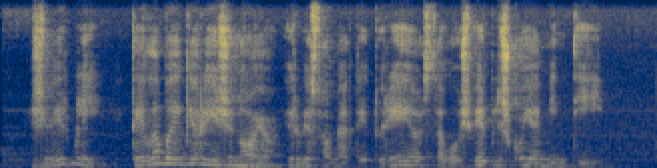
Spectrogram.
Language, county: Lithuanian, Vilnius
